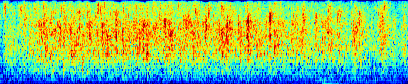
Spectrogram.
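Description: Sustained audience applause at an Al-Anon meeting for two people who gave talks, a dense, steady patter of many hands clapping at an even loudness for several seconds with no voices.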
